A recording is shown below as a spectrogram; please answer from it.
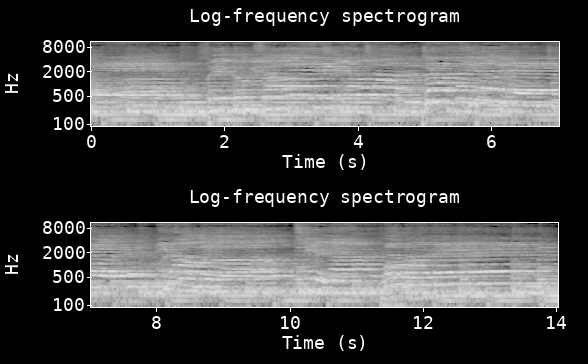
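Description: A man and a woman singing a gospel duet into microphones, with musical accompaniment under their voices.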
